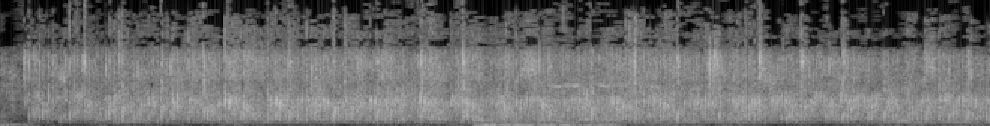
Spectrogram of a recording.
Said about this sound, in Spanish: Y creo que ese aplauso debería ser más fuerte porque también me gustaría que fuera un aplauso para los miembros de la banda que no están aquí esta noche, pero que sin duda pasaron a la historia.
